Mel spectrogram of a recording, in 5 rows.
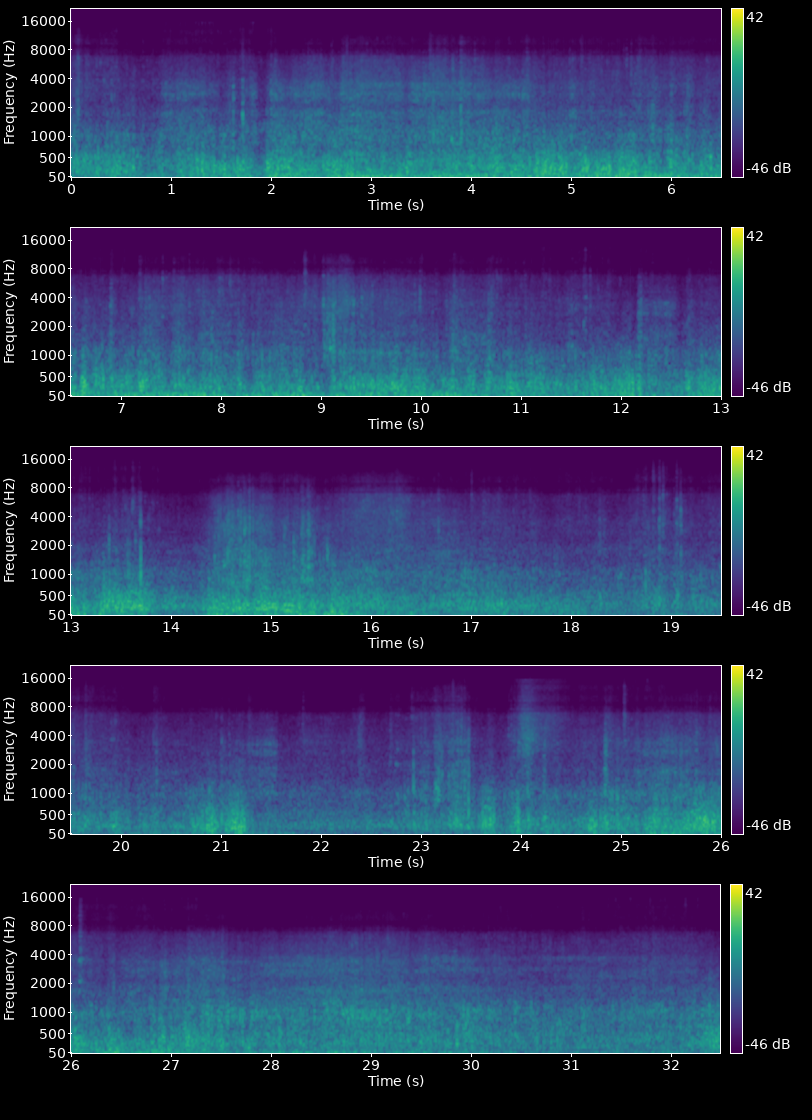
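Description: KTM EXC 300 TBI two-stroke dirt bike engine running steadily as the bike is ridden over a rough, stony trail, with occasional knocks from the bike bouncing over the ground. Wind buffets the microphone throughout.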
